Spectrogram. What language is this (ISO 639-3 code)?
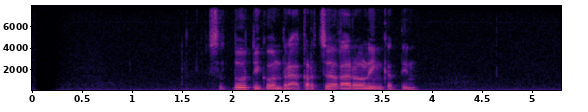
jav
